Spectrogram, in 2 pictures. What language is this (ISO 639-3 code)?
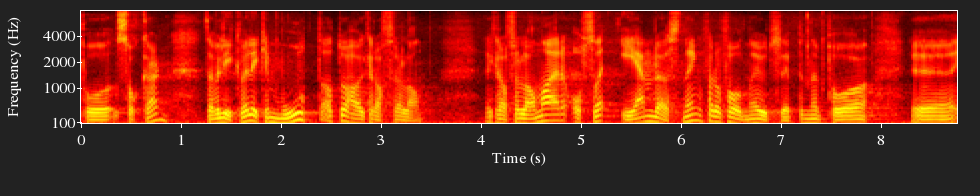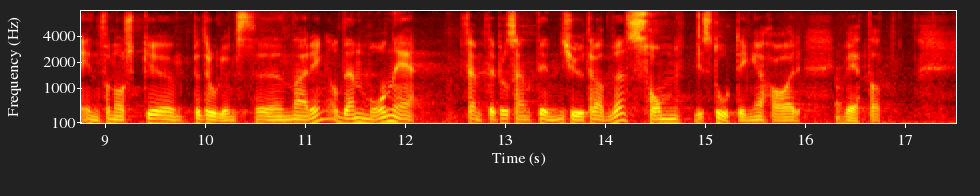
nor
